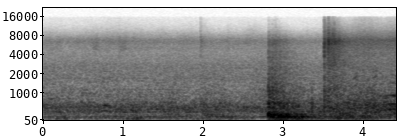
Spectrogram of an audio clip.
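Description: Diving springboard thudding under a diver's hurdle and takeoff about three quarters of the way in, followed moments later by the splash of the diver entering the pool.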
